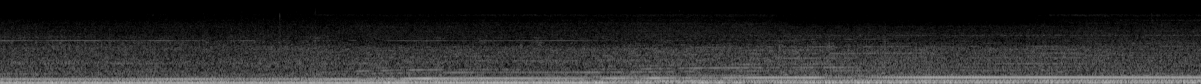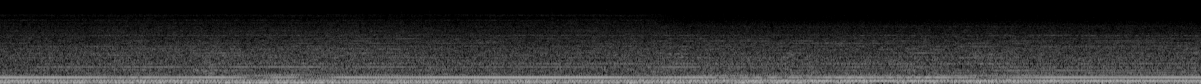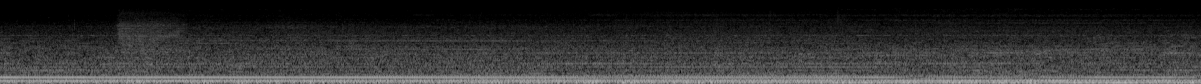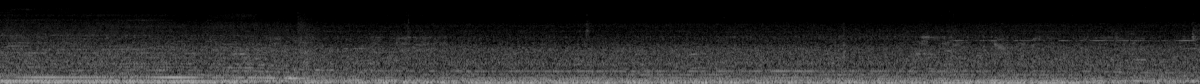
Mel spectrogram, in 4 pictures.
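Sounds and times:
diesel engine drone: 0.0s - 48.0s
brief hiss: 25.2s - 26.0s.

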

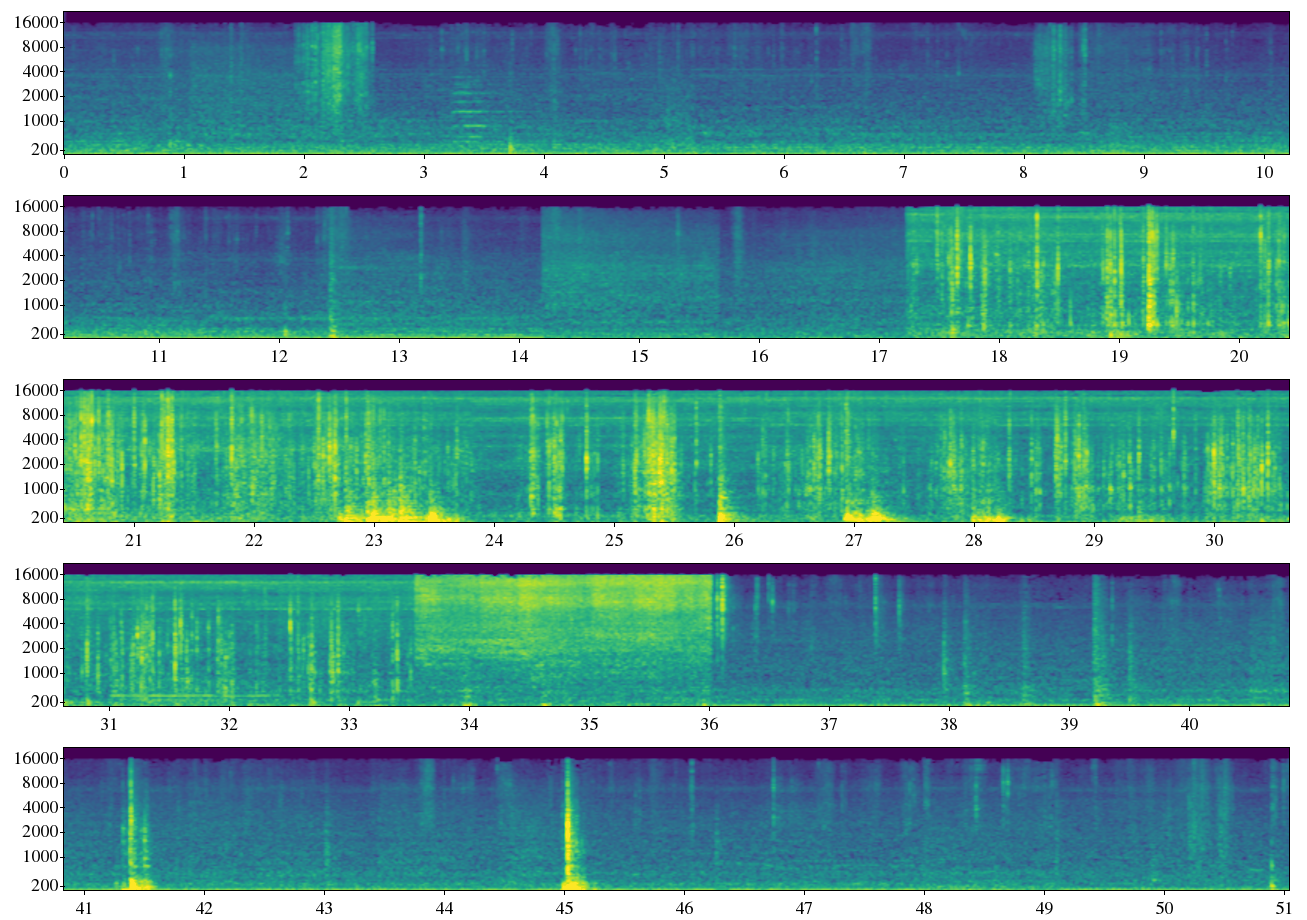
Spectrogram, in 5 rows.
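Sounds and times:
plastic packaging crinkling: 1.9s - 2.6s, 17.2s - 33.6s
water spraying hiss: 33.5s - 36.1s.

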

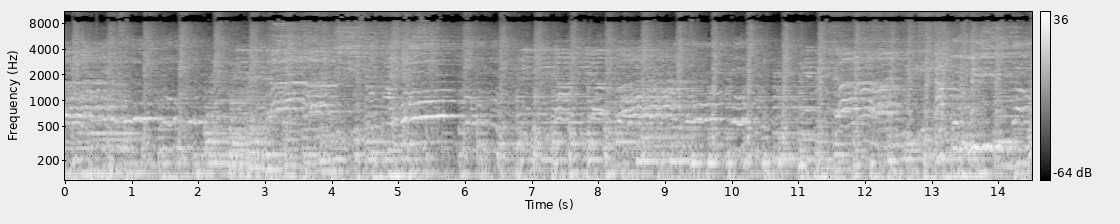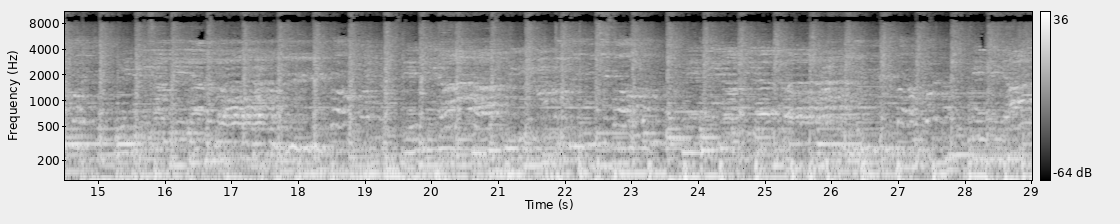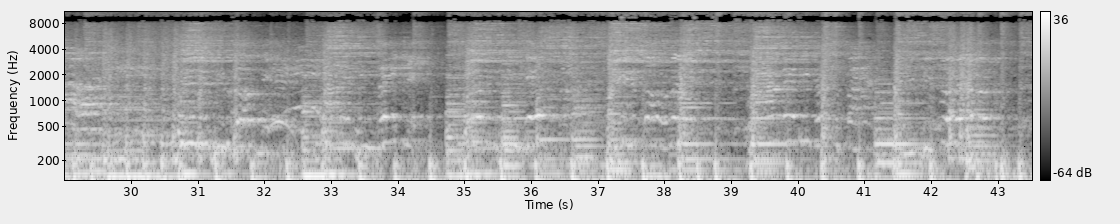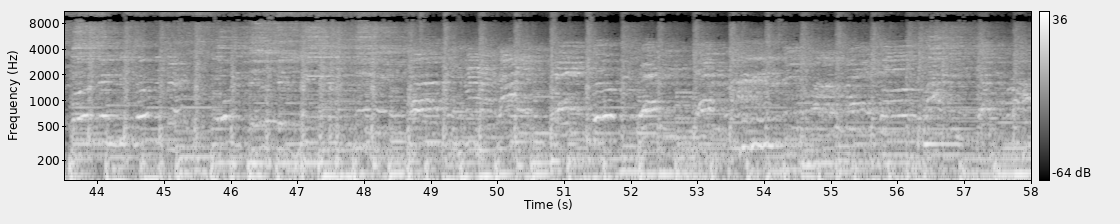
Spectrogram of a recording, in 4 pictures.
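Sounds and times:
drum kit: 0.0s - 58.0s
electric bass guitar: 0.0s - 58.0s
keyboard: 0.0s - 58.0s
singers on microphones: 0.0s - 58.0s.

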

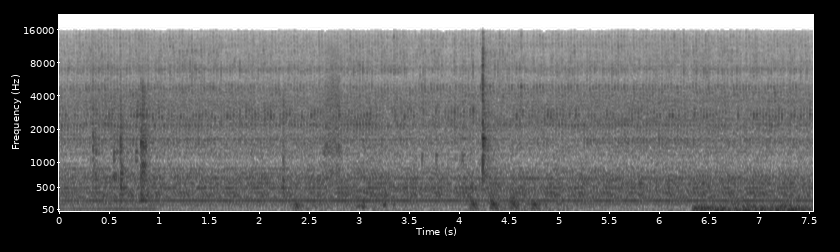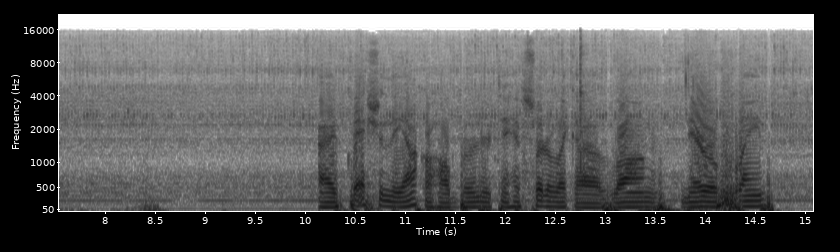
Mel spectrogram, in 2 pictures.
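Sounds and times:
small engine running with hum: 0.0s - 15.0s
low rumble: 6.4s - 8.7s.

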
